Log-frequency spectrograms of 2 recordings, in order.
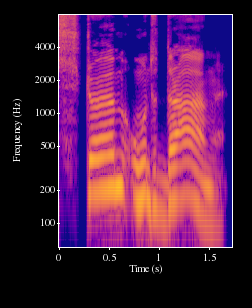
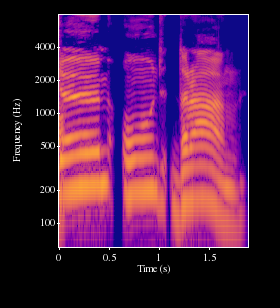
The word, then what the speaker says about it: Sturm und Drang: In honor of our vast German population of viewers, whom I adore, it's Sturm und Drang. Sturm and Drang. Sturm und Drang.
